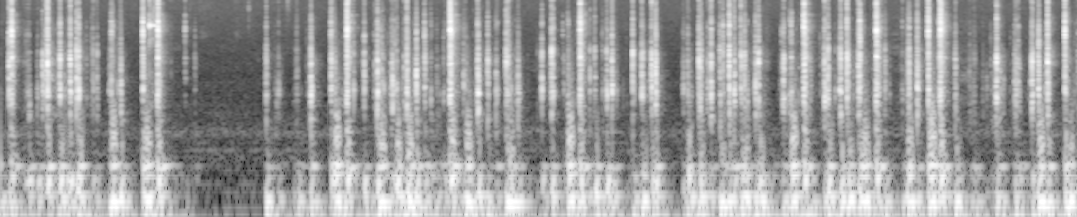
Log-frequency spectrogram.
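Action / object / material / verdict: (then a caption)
tap / plastic computer keyboard with round plastic keycaps / plastic / none. Fingertips with short nails type on a full-size, hollow-bodied pink plastic computer keyboard with round white typewriter-style plastic keycaps. A steady stream of quick, clacky key taps carries a deep hollow thunk under each stroke. The typing breaks for a brief pause about two seconds in, then resumes.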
